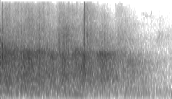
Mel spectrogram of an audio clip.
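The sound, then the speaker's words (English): A church audience applauds together in appreciation of the elders, a dense patter of many hands clapping at once that holds steady, then gradually tapers off and fades near the end. “On behalf of the church, I'd like to thank the elders for putting on the rugby today, and I'd like the church to trade an appreciation by clapping their hands.”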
